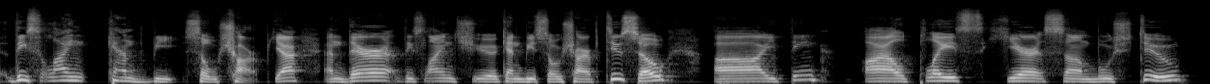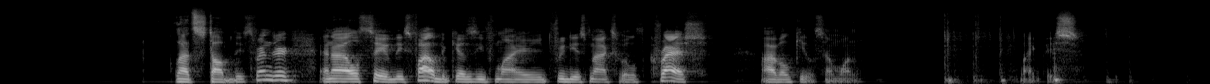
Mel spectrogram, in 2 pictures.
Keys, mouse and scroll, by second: 5.5 click, 7.2 click, 10.1 click, 13.5 click, 14.3 click, 14.8 middle click, 16.2 click, 23.5 typing.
